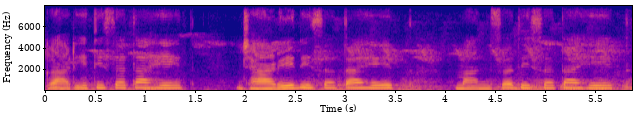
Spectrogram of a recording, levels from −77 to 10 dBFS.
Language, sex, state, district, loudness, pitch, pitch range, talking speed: Marathi, female, Maharashtra, Gondia, -16 LUFS, 250 Hz, 215-255 Hz, 90 wpm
